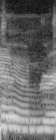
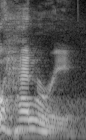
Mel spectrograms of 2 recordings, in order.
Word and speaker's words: Hendry: Michael Cole has taken to overpronouncing the D in Hendry's name because he could not fucking pronounce it for a calendar year. He would call him Joe Henry every single goddamn time.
